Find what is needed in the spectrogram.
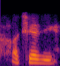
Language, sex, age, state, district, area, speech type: Punjabi, male, 18-30, Punjab, Hoshiarpur, rural, conversation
